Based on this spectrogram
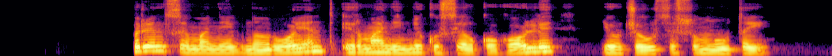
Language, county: Lithuanian, Šiauliai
